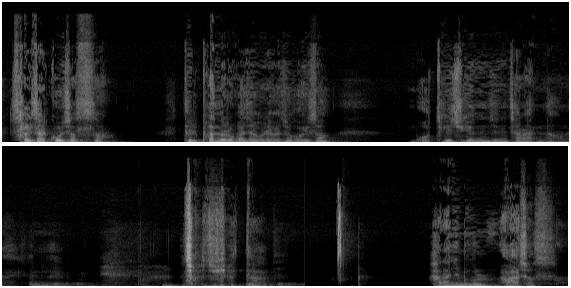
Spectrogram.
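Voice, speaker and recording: A man's voice: mid-range voice, a little fast, dark tone, slightly rough. A man giving a Bible study lecture, asking rhetorical questions and answering them himself in a conversational way. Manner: conversational, acts out quotes.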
